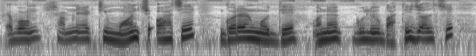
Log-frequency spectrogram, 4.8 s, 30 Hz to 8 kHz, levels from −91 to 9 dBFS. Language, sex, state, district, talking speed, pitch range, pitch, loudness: Bengali, male, Assam, Hailakandi, 125 wpm, 150-175 Hz, 160 Hz, -14 LUFS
